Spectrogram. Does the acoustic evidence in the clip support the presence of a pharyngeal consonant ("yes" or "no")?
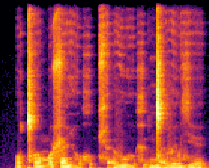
no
